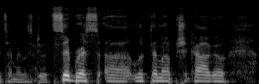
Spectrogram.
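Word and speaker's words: Cybris: like you're dancing but look up everything cbris it's spelled Sy y b r i s cbris they're band you're going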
